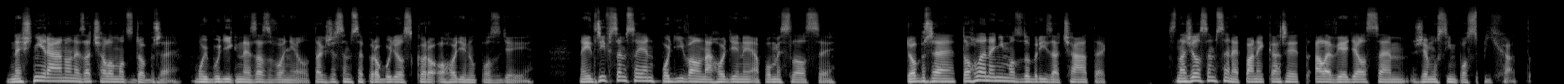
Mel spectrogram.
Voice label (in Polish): czeski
